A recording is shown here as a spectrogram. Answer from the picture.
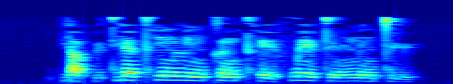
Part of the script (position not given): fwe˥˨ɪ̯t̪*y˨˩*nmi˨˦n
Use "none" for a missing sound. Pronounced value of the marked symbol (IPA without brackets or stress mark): y˨˦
